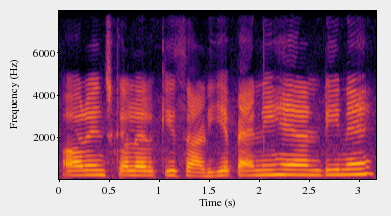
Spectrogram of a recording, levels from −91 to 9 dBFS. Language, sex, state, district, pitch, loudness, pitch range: Hindi, female, Maharashtra, Mumbai Suburban, 220 Hz, -14 LUFS, 205-230 Hz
